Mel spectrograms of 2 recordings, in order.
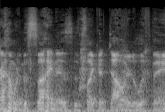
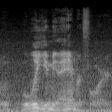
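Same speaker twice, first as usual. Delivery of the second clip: usual speaking voice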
